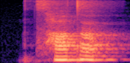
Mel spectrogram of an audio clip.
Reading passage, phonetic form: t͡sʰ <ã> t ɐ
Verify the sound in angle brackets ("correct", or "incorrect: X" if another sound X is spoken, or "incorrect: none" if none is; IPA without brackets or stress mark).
incorrect: a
